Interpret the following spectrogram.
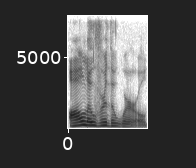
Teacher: All over the world. The L will connect to the O and make all over the world.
